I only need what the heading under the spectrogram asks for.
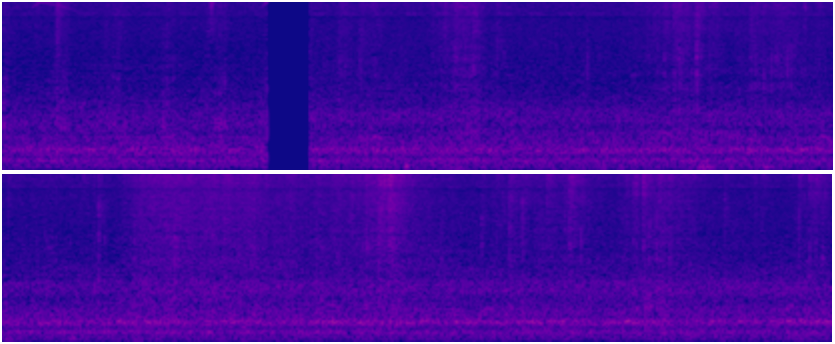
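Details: Honey bees at a wild hive in a plant, driven out with smoke from a small fire for a honey harvest: a steady low droning hum throughout, with brief crackling and rustling bursts and a short gap of silence early on.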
